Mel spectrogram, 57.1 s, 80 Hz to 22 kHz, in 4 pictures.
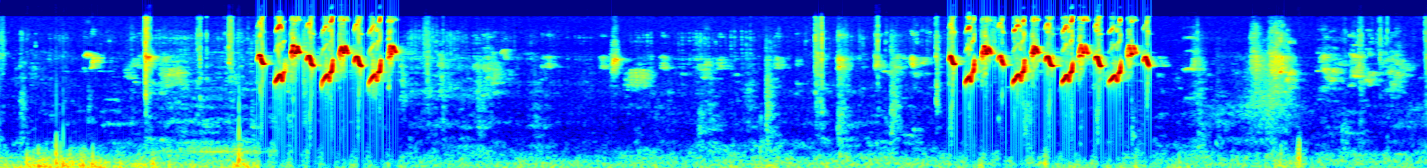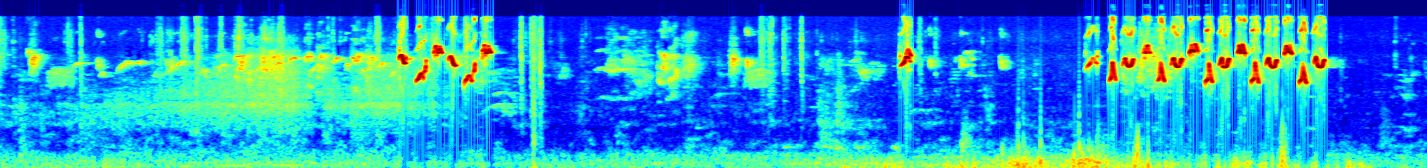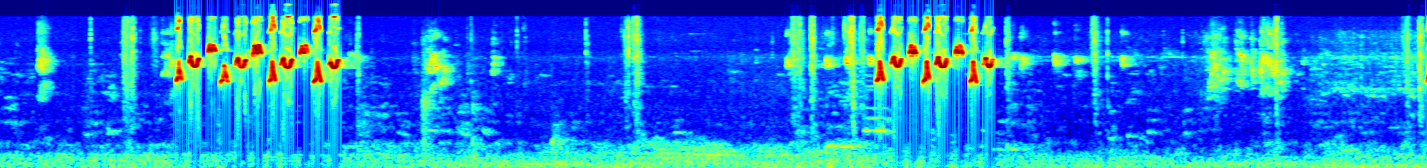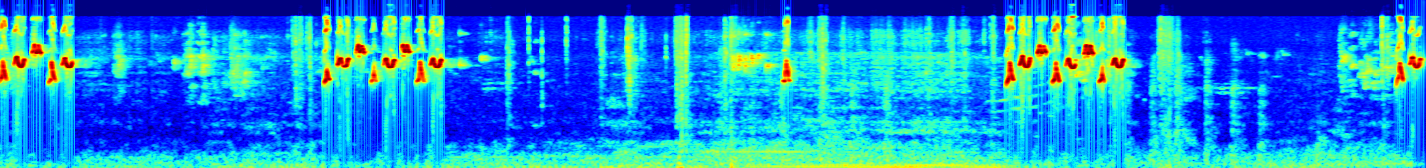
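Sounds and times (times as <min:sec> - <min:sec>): low rumble: 0:00.0 - 0:57.0
bird singing rapid high notes: 0:01.2 - 0:04.1, 0:09.4 - 0:11.7, 0:12.9 - 0:19.6, 0:25.1 - 0:27.7, 0:30.2 - 0:32.0, 0:36.4 - 0:38.7, 0:42.5 - 0:43.6, 0:45.9 - 0:47.7, 0:50.0 - 0:54.2, 0:56.5 - 0:57.0.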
